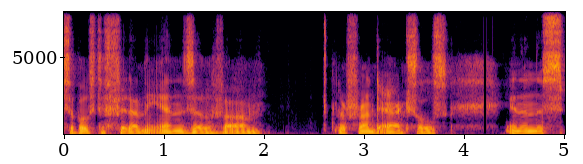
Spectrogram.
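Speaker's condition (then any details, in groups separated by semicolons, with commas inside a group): No condition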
